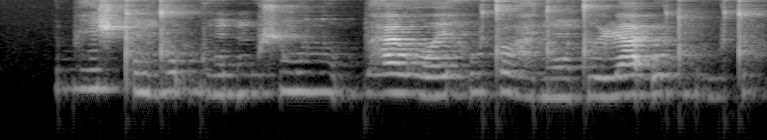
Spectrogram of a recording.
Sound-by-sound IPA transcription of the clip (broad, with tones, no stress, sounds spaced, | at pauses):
bʱ e˦ ʃ tʼ ũ˨ d o˦ ʔ ɡʱ ũ˨ ʔ m ṳ˦ ʃ ŋ u˦ ʎ u˦˨ ʔ bʱ a˦ ʁʷ ɛ˨˦ h u˦ t lˠ a̤˦ d õ˨ t ɯ˨ ɭ a˦ ʔ o˦ t bʱ ṳ˨ t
